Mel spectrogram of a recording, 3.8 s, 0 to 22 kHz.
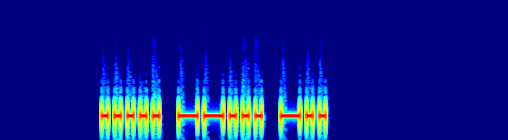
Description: Morse code, heard as a keyed tone, about 25 wpm, 700 Hz. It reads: 57D
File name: Three Letter-Number Combinations - 25wpm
